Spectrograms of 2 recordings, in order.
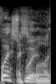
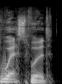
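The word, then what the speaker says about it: Westward: westwood west ward it's westwood it's pronounced westwood but it's spelt w-a-r-d um yeah not west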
